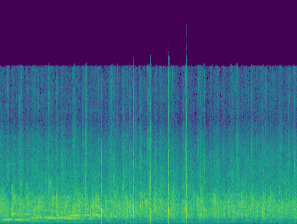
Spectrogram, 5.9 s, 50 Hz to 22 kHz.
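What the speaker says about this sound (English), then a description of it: "can you please put your hands together as we welcome to the stage the nominees, Kiva Frischman, Lil Lockham, and Pat Walsh." Audience applause at the Spirit of Manchester 2023 awards as nominees are welcomed to the stage, a steady crowd clapping with sharp individual claps standing out, loud and continuous throughout.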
